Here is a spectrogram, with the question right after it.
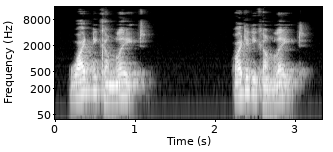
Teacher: we stress important words why stress the verb come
